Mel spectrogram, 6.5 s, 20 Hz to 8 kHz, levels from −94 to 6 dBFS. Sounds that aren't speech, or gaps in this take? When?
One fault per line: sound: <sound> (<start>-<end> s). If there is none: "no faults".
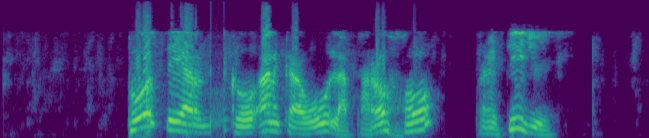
sound: dropout (2.1-2.2 s)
